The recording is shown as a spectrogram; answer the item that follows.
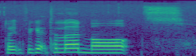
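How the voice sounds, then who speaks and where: A woman's voice: a little high, flat delivery, slow pace, warm tone. A woman with a slightly scratchy voice from a cold, chatting casually as she live-streams a game to viewers and talks to its characters. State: has a cold.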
